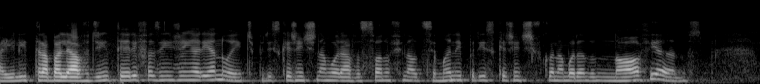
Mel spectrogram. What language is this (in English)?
Portuguese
